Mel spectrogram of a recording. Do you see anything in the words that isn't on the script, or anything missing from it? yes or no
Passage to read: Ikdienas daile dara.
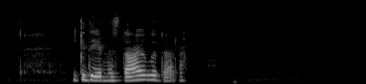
no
